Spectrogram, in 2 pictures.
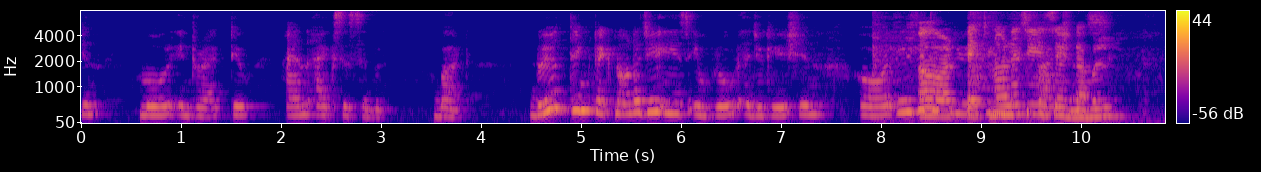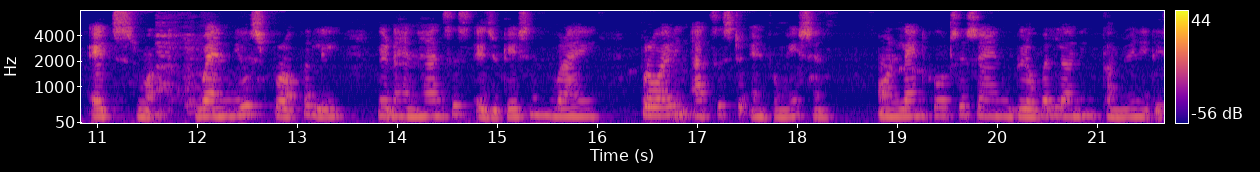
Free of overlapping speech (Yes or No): No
